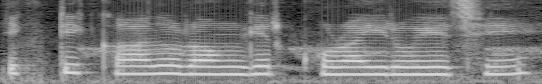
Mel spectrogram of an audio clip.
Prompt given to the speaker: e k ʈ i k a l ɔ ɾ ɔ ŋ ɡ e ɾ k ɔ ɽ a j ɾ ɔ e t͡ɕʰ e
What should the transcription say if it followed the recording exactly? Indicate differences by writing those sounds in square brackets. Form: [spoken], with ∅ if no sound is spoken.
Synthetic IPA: e k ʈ i k a l [o] ɾ ɔ ŋ ɡ e ɾ k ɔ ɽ a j ɾ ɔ e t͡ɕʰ e

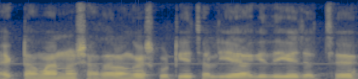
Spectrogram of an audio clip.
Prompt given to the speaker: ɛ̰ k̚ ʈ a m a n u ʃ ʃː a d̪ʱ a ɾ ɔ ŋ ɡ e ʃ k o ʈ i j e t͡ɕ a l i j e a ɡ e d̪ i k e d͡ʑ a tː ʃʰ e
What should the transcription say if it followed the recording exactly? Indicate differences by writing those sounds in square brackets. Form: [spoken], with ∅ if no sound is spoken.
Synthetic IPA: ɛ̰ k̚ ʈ a m a n u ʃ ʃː a d̪ʱ a ɾ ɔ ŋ ɡ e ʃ k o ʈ i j e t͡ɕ a l i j e a ɡ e d̪ i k e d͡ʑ a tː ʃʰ e

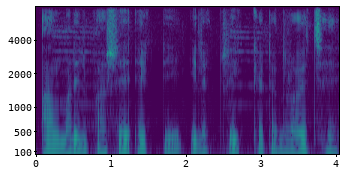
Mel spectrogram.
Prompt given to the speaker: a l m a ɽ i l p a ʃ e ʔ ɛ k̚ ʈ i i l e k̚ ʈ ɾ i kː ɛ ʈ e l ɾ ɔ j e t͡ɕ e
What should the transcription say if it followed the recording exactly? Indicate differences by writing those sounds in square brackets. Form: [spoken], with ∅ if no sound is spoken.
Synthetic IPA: a l m a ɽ i [ɾ] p a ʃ e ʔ [e] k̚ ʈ i i l e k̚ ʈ ɾ i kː ɛ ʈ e l ɾ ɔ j e [t͡ɕʰ] e

